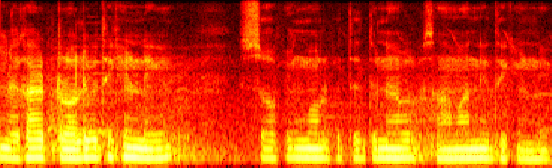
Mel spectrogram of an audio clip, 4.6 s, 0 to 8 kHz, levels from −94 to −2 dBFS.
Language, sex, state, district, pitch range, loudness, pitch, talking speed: Garhwali, male, Uttarakhand, Uttarkashi, 120-125 Hz, -15 LUFS, 120 Hz, 210 wpm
